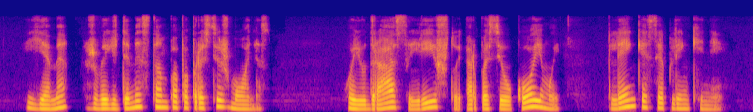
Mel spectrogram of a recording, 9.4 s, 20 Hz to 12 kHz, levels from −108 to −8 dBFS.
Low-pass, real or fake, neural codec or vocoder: 7.2 kHz; real; none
